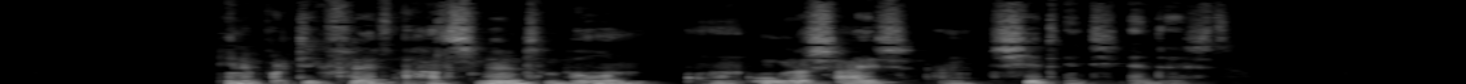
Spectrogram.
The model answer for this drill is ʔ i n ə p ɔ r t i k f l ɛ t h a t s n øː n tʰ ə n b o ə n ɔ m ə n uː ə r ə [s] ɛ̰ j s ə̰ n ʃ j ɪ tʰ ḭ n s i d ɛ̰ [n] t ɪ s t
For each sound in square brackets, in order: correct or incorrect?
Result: correct, correct

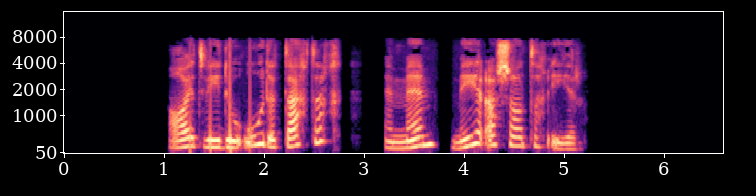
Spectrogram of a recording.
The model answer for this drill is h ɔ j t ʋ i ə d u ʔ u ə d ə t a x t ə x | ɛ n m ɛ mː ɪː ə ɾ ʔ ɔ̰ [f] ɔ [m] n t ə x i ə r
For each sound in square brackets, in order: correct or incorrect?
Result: incorrect: s, incorrect: none

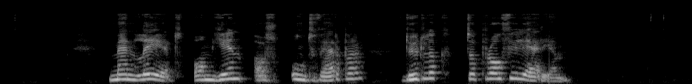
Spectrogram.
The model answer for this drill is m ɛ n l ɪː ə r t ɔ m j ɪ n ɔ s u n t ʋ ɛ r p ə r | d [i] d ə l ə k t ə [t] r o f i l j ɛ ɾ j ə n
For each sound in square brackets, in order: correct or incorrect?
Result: incorrect: y, incorrect: p

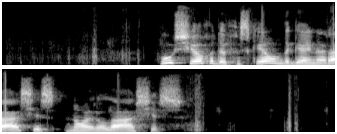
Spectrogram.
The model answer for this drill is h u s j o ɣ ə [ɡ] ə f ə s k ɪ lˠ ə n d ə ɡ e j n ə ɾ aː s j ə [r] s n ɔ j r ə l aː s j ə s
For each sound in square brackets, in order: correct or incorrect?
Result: incorrect: d, incorrect: none

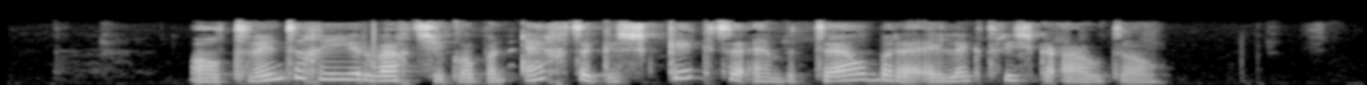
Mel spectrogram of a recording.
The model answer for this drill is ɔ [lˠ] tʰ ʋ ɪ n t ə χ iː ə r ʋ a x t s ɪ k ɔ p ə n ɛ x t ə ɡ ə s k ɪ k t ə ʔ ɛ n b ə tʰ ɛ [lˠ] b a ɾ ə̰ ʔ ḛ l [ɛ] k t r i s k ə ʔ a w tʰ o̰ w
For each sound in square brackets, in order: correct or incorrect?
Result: correct, correct, correct

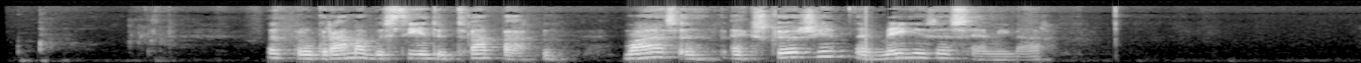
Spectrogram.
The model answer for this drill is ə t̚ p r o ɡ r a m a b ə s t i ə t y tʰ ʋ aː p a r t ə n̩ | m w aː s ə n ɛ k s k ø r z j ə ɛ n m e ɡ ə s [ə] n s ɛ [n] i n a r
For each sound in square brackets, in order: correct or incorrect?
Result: correct, incorrect: m

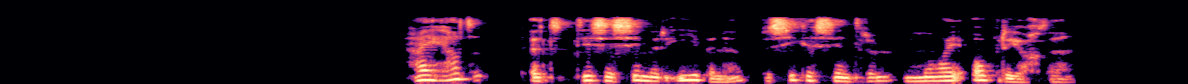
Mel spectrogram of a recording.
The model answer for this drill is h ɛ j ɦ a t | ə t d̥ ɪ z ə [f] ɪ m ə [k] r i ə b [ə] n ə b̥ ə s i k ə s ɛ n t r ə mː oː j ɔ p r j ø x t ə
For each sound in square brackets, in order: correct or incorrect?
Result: incorrect: s, incorrect: none, correct

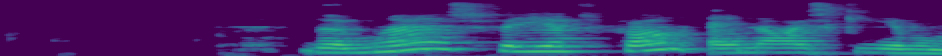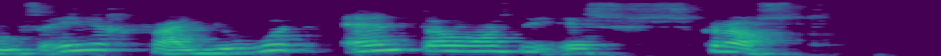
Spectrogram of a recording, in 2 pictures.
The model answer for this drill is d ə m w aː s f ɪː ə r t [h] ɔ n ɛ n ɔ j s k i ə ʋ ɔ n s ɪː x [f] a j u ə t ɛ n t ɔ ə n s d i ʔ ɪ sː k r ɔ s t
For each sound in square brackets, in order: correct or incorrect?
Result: incorrect: f, correct

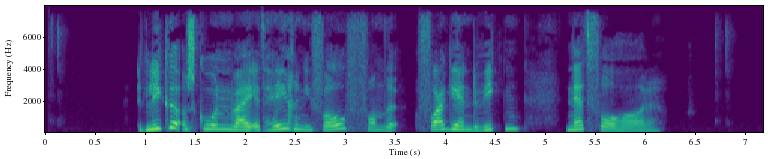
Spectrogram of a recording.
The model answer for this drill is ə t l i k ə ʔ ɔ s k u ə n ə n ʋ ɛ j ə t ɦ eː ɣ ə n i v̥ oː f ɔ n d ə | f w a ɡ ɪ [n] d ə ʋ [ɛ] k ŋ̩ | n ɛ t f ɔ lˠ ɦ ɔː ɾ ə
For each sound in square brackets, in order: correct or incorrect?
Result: correct, incorrect: i

